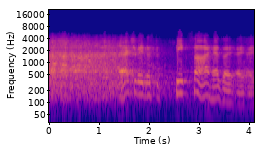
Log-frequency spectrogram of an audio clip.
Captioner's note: laughter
